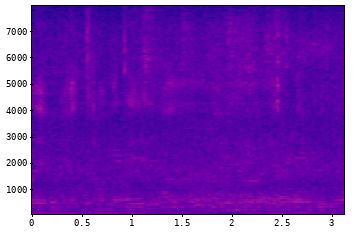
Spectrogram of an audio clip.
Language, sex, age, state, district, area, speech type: Sanskrit, male, 30-45, Kerala, Thiruvananthapuram, urban, spontaneous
